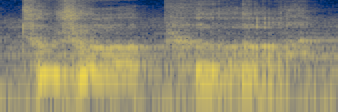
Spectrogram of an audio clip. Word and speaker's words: Toujours pur: I order you to pronounce it for me. But Master knows that Scrope's French is most pitiful. Very well. Toujours pur.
